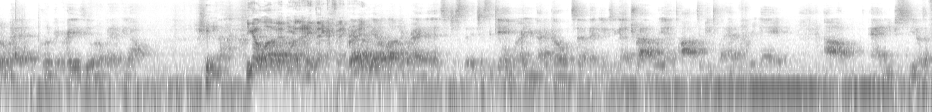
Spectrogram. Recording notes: We recorded this live in Brooklyn during NFT.NYC and unfortunately, I didn’t have my full mic set up, so the audio isn’t perfect.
